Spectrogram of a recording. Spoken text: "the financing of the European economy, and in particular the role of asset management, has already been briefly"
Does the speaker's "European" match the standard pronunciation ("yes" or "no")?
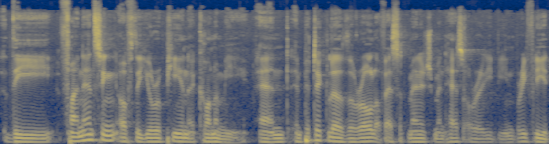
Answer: yes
